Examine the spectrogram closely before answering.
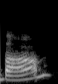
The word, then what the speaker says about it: Baum: I heard bomb, like B-O-M-B? Yeah, and I was like, now the missiles make sense. I think that's how it's pronounced, bomb, because it reminds me of like lip balm or something.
